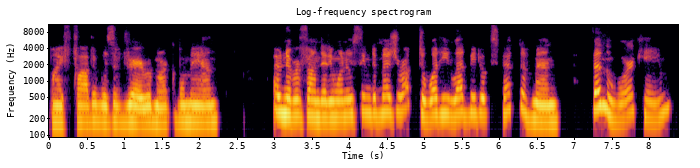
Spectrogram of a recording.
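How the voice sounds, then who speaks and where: An actress playing a gentle, lonely bookshop woman, earnest and shyly admiring, in a radio suspense drama. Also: mid-range voice, normal speed, dry recording, muffled recording, natural voice. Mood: wistful, tender. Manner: soft-spoken, earnest, flattering.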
